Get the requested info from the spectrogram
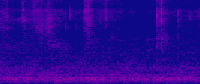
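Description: Quiet room tone with a low steady hum and a few faint, light clicks.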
